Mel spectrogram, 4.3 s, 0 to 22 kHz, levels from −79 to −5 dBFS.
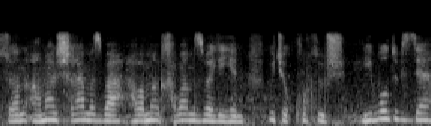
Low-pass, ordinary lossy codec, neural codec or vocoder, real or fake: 7.2 kHz; none; codec, 24 kHz, 0.9 kbps, WavTokenizer, medium speech release version 1; fake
